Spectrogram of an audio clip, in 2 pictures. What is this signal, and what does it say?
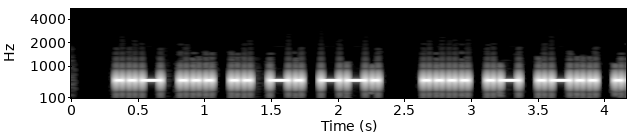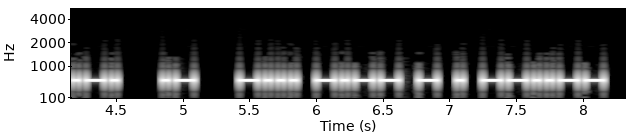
Morse code, heard as a keyed tone, about 25 wpm, 600 Hz. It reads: USING HALF A BYTE,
